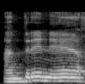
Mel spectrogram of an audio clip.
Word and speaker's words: Neher: André Nair se escribe Neher.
